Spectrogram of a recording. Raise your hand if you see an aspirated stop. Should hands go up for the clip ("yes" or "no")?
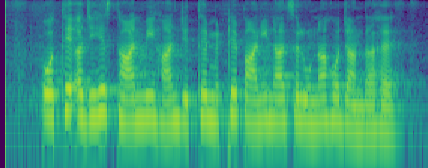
yes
